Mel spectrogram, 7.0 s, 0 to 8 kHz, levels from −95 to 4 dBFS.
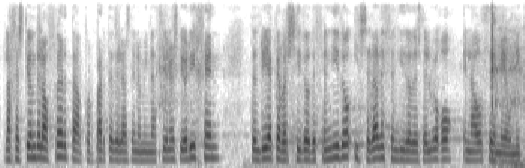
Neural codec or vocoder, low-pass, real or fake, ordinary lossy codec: none; 7.2 kHz; real; Opus, 24 kbps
